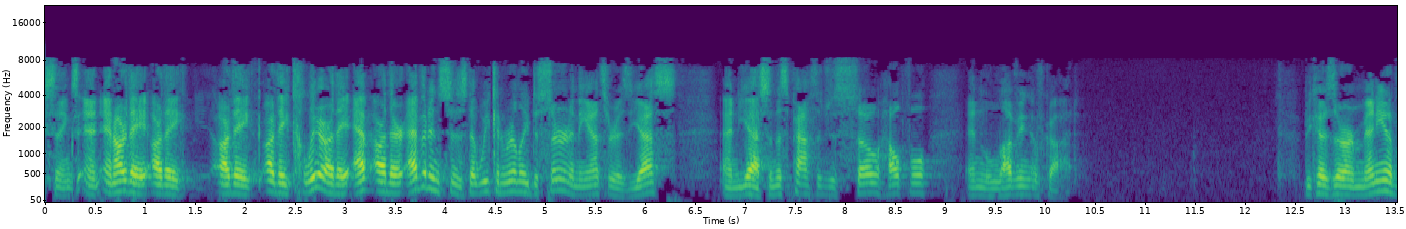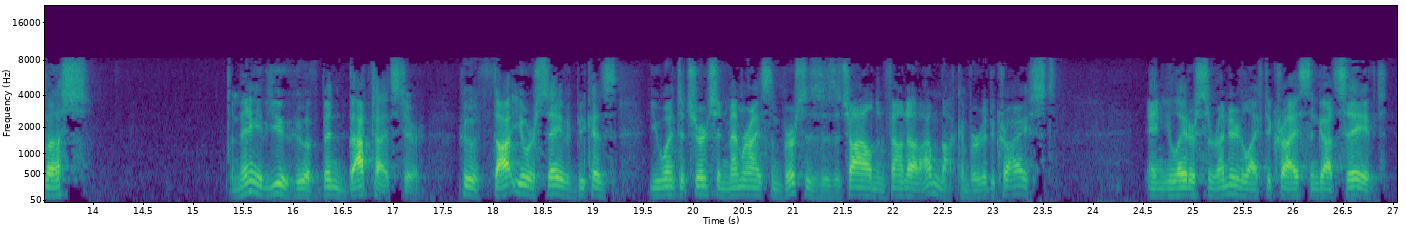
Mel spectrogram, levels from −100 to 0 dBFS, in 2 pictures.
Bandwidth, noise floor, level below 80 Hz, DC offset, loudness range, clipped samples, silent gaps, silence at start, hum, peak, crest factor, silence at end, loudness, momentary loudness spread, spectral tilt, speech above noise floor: 8.8 kHz; -71 dBFS; -72 dBFS; under 0.1%; 12 LU; under 0.1%; none; 0 s; none; 0 dBFS; 24 dB; 0.15 s; -23 LUFS; 17 LU; -2.5 dB/octave; 48 dB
